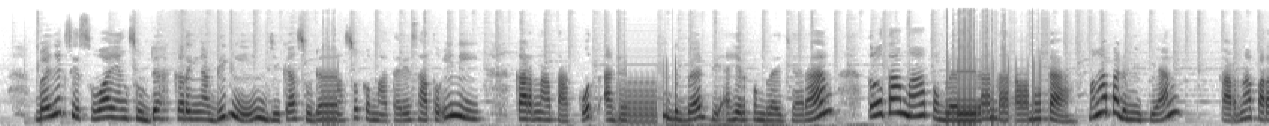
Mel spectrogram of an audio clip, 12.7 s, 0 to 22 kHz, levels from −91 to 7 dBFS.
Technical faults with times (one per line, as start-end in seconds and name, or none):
3.23-3.37 Bluetooth stutter
6.18-6.75 Bluetooth stutter
9.47-10.48 Bluetooth stutter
